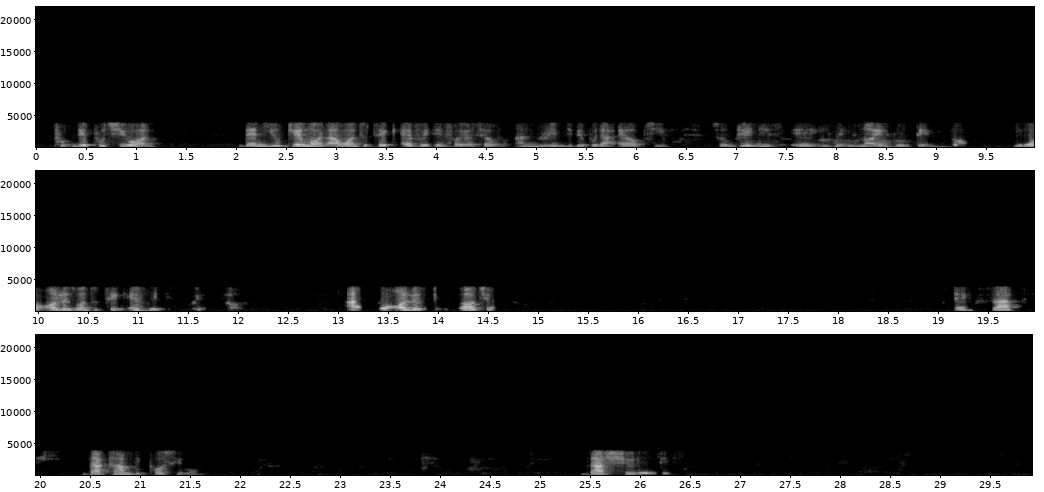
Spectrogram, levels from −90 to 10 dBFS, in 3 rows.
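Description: Speech running through the Speex codec for the whole clip, with plainly audible damage: a hoarse, noisy texture from starved excitation coding, which fits a rate near 11 kbps. A spectrogram shows nothing above 3.8 kHz, a flat ceiling across the entire clip.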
